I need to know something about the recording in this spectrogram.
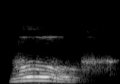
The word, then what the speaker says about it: wolf: Eee, burada eee, kurt kelimesinin okunuşu biraz farklı. Vu. Vu. Bakın, U'yu uzatıyorum. Wolf. Wolf.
